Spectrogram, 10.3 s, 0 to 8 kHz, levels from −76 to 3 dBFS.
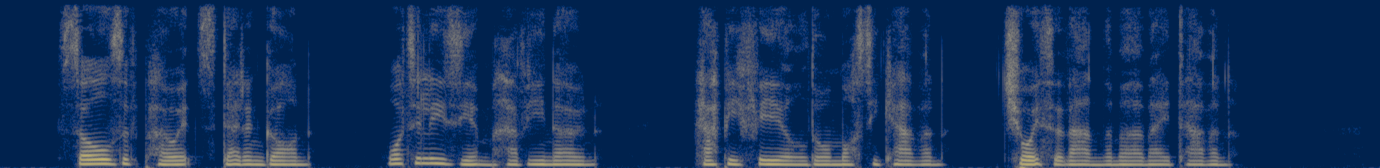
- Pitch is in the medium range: Yes, medium, 180 Hz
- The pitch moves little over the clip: Yes, narrow, 1.3 semitones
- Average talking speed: No, slow, 120 wpm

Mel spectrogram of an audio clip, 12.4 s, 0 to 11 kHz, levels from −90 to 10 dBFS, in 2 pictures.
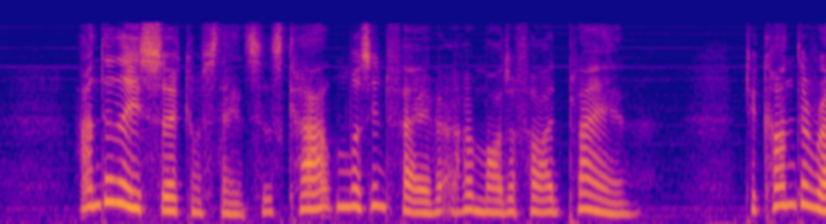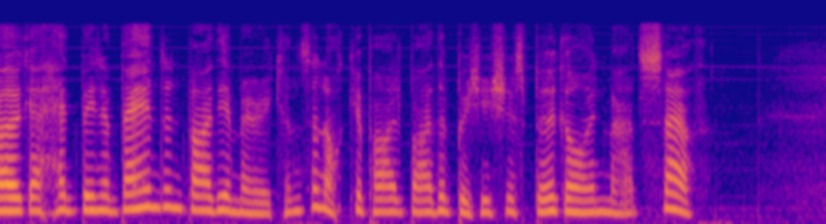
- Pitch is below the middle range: No, high, 195 Hz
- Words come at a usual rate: No, slow, 130 wpm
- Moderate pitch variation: Yes, average, 3.8 semitones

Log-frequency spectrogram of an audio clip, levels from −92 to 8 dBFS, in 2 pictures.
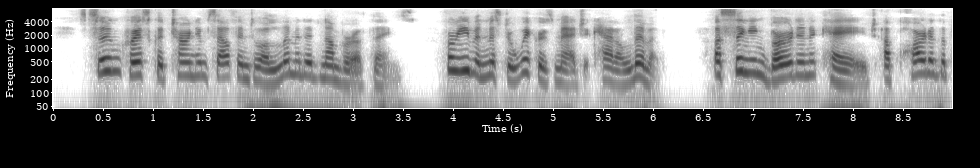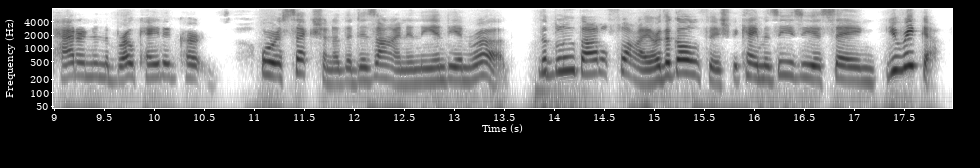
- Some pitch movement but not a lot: No, wide, 5.7 semitones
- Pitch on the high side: Yes, high, 230 Hz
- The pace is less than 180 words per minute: No, average, 185 wpm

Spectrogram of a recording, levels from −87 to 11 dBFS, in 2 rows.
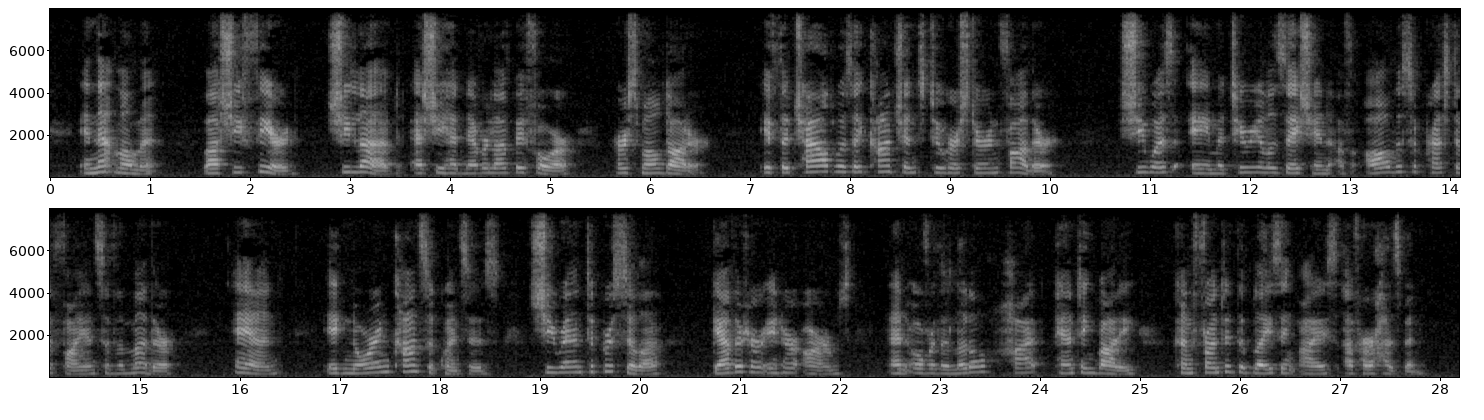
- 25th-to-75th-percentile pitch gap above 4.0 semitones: No, average, 3.3 semitones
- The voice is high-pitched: Yes, high, 220 Hz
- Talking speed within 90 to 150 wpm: Yes, average, 140 wpm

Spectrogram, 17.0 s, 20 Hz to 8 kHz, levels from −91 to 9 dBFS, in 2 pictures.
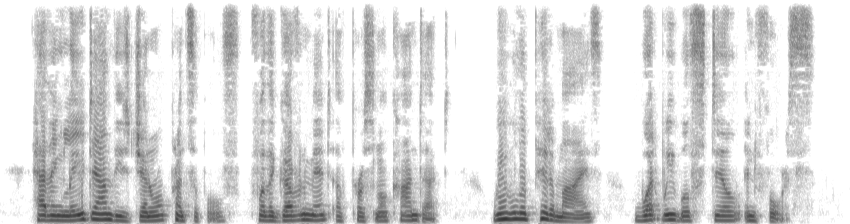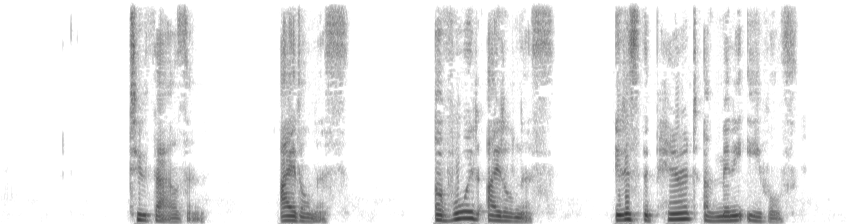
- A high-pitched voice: No, medium, 165 Hz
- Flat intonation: No, average, 3.3 semitones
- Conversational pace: No, slow, 110 wpm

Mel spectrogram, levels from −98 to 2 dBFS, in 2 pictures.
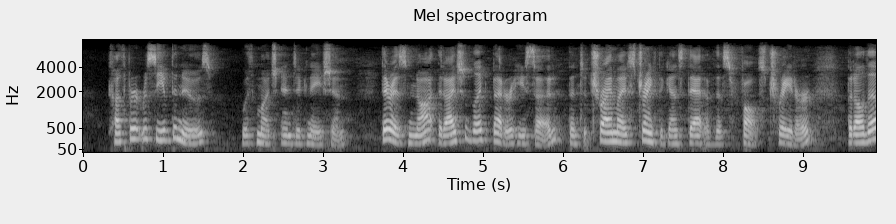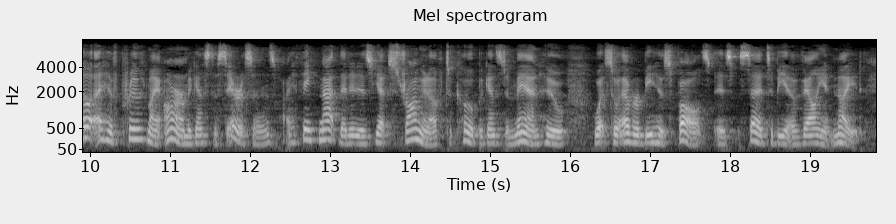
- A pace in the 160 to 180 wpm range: No, average, 195 wpm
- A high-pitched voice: No, medium, 170 Hz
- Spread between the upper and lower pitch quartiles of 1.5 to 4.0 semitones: No, average, 5.0 semitones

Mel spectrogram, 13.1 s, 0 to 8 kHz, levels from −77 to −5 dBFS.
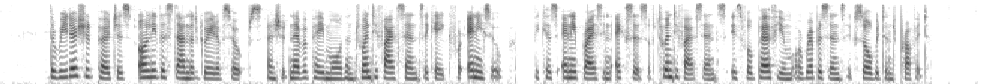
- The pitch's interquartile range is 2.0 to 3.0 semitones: Yes, narrow, 2.6 semitones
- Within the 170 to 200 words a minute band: Yes, average, 175 wpm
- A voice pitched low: No, high, 210 Hz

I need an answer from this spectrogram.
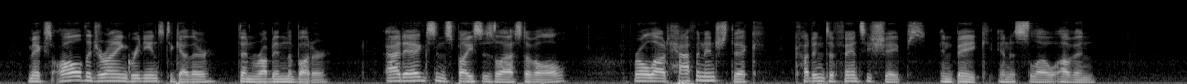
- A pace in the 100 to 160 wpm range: No, average, 170 wpm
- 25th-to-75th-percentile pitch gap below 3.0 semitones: No, average, 4.3 semitones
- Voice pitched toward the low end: Yes, low, 130 Hz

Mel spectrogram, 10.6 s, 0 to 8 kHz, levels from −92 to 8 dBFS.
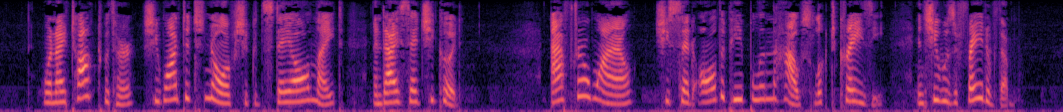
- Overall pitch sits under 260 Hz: No, very high, 285 Hz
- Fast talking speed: Yes, fast, 215 wpm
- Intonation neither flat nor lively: Yes, average, 4.7 semitones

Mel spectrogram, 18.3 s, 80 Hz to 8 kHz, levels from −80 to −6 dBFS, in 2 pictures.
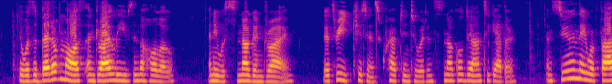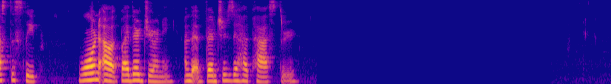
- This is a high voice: Yes, high, 205 Hz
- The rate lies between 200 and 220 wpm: No, average, 150 wpm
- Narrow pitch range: Yes, narrow, 1.9 semitones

